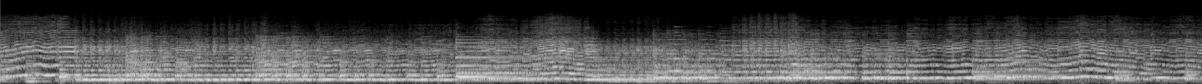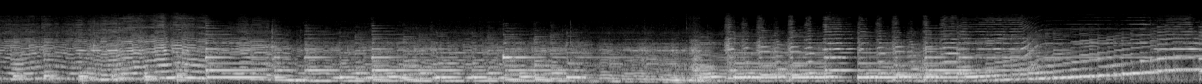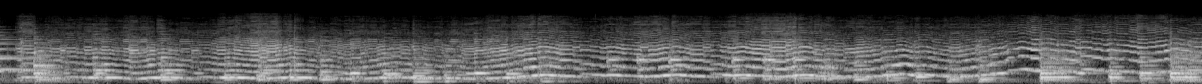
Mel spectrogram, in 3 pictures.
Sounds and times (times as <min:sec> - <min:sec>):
Double bass: 0:00.0 - 0:22.8, 0:30.6 - 0:36.0
Cello: 0:00.0 - 0:36.0.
